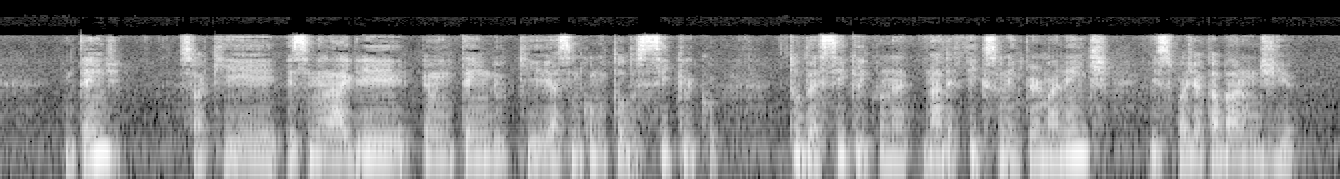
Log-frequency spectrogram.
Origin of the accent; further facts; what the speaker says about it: Guarulhos, São Paulo, Brazil; now in Japan; Fui convocado, saí lá de Guarulhos e hoje eu tô aqui no Japão.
